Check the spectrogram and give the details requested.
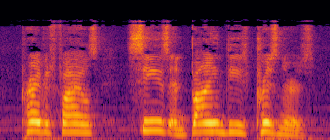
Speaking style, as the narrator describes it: screamed the queen

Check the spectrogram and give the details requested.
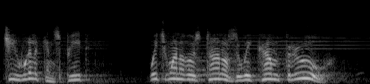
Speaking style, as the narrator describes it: Rusty exclaims

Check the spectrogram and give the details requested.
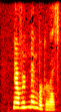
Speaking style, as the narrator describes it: cried Alexia

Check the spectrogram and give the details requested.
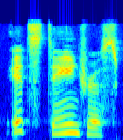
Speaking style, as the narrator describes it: growled Jim, in a stubborn tone

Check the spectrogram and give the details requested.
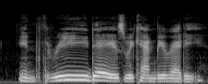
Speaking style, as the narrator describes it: said the Indian

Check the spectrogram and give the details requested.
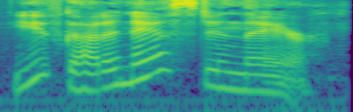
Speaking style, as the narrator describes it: Peter exclaimed excitedly

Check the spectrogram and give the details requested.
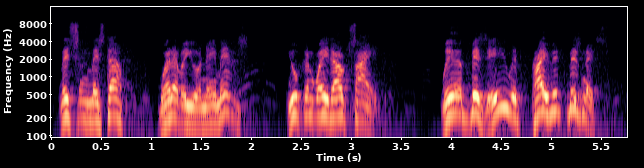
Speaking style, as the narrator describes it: Marlowe snaps

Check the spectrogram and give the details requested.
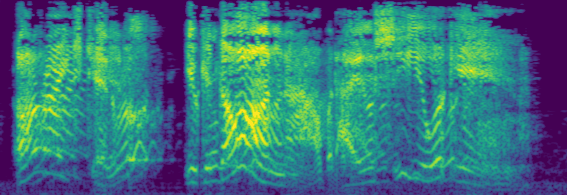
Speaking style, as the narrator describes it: there came a screeching voice out of thin air, and it said

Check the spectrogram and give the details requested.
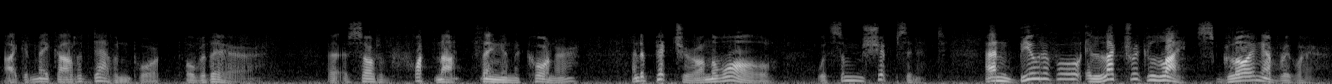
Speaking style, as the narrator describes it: he replied, quietly enough

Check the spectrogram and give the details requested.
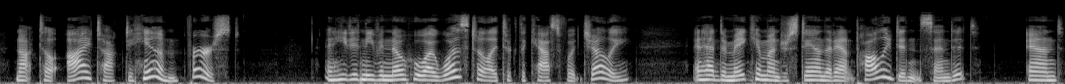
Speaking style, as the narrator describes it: cried

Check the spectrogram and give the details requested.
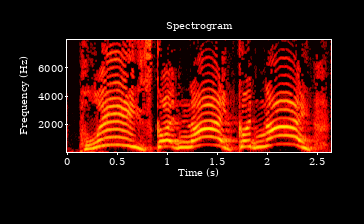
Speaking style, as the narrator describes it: I called out in Yiddish

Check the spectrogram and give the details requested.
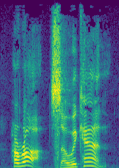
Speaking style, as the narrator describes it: cried Sam

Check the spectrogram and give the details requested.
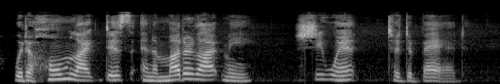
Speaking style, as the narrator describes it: cried the mother

